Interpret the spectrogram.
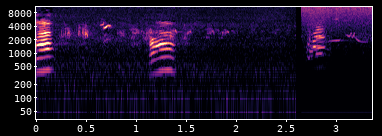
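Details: Ruddy shelduck (Tadorna ferruginea) calling: loud, nasal, goose-like honks, two drawn-out calls about a second apart, then a third slightly higher after a brief break, over faint background noise.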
